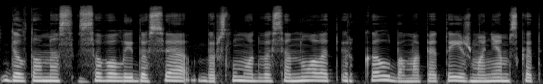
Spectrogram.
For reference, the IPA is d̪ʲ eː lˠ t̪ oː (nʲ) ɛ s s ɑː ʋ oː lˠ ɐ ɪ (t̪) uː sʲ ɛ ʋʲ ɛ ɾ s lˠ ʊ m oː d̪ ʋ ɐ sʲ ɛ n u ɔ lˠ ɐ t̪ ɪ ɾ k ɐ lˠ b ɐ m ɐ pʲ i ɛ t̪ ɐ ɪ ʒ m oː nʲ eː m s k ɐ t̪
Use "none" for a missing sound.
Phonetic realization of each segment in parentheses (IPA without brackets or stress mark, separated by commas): mʲ, d̪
